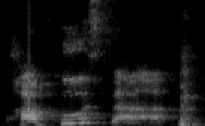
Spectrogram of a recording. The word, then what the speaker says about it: pupusa: be doing a back-to-back papoosa how do you spell that it's pupusa actually and it's p-u-p-u-s-a okay um that's a word that you know everybody gets wrong but it's okay you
